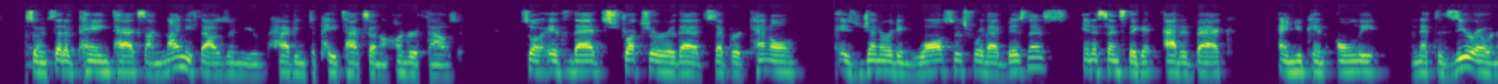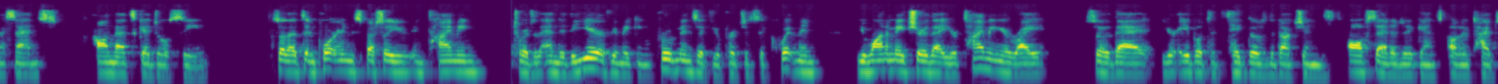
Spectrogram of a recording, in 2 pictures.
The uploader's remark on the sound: This episode is the audio version of a webinar.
